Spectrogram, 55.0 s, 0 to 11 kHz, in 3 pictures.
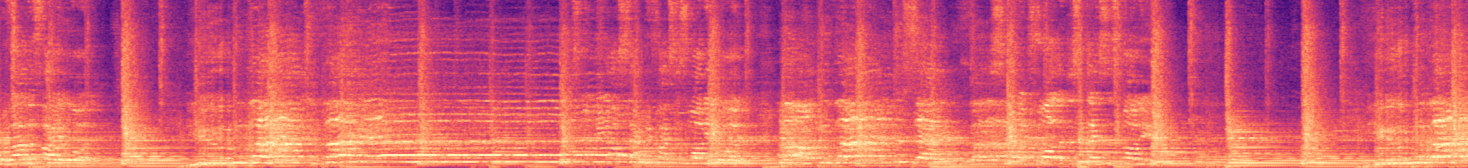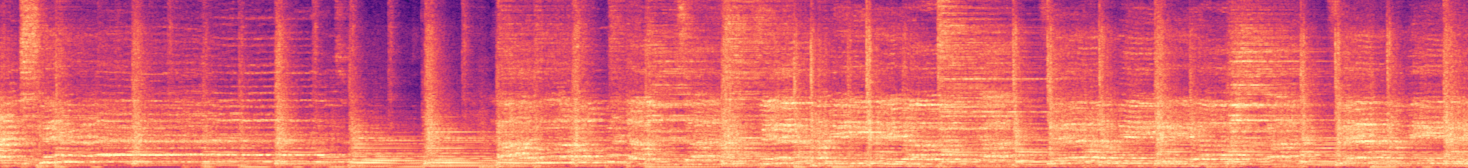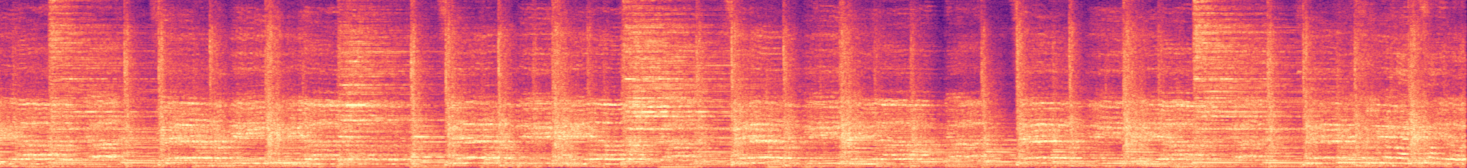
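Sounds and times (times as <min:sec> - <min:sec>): accompaniment with steady beat: 0:00.0 - 0:55.0
group singing gospel song: 0:00.0 - 0:55.0.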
